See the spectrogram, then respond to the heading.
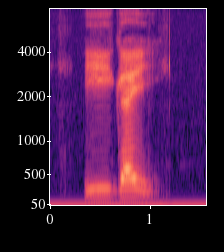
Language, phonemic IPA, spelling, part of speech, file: Tamil, /iːɡɐɪ̯/, ஈகை, noun, Ta-ஈகை.ogg
- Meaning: 1. charity, grant, gift 2. gold 3. quail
